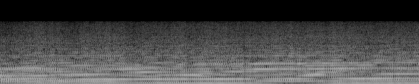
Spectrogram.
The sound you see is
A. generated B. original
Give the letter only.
B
